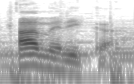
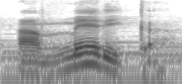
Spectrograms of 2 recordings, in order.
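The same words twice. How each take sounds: First: The stress is on the first syllable. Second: The stress is on the second syllable. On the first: "Si fuera en A" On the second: "Si es en me"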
